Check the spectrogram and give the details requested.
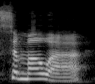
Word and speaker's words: Samoa: Yeah, skinny mints, or it's Samoa, like the food. No, like the people. Yeah, it's not Samosa.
